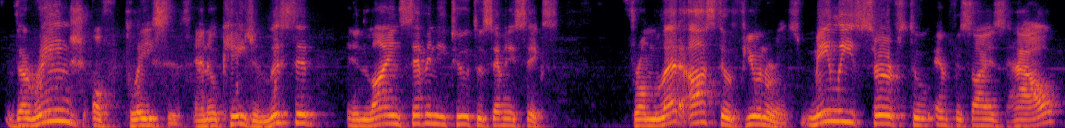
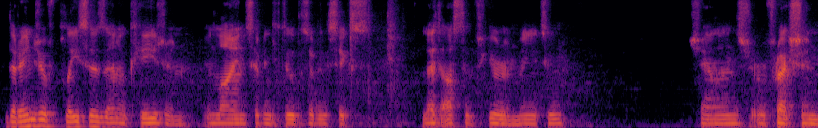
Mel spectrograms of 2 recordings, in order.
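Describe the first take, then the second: First: Louder and slow, reading out the question line by line; a teacher reading the exam question aloud, slow and loud; reading aloud to the class. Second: Quiet reading to self. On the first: Shown as a demonstration. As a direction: read it out clearly for the whole class. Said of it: "what I'm gonna read here". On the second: Real, not acted. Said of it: "Let me get it again".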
